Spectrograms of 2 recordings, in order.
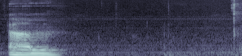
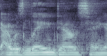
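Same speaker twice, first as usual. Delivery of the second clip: ordinary talk, nothing marked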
